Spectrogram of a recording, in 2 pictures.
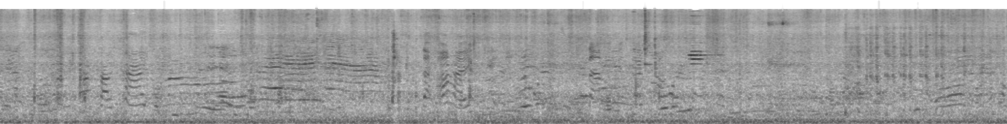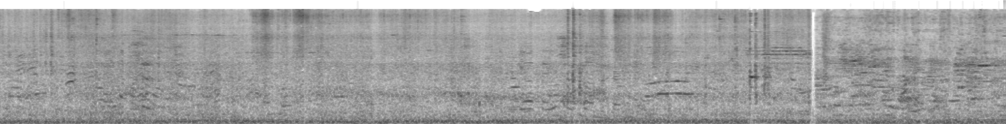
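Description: Steady low rumble of road traffic and engines, with people talking indistinctly over it. Shortly before the end the sound cuts abruptly to the voices of a busy market.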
